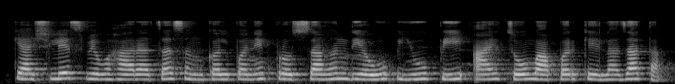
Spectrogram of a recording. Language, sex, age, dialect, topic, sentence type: Marathi, female, 51-55, Southern Konkan, banking, statement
